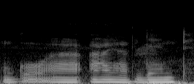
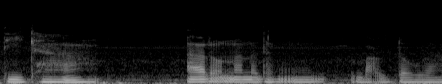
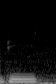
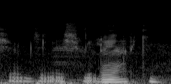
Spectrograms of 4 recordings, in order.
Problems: constant background noise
